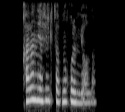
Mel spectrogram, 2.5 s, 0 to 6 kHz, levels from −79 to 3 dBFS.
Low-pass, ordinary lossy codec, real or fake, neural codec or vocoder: 5.4 kHz; Opus, 64 kbps; fake; vocoder, 24 kHz, 100 mel bands, Vocos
